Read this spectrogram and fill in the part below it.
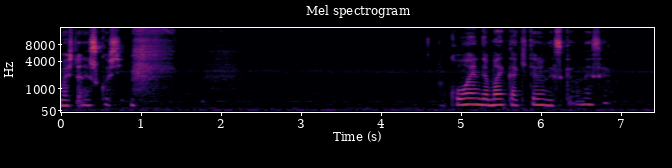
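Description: A young woman speaks close to a microphone in a soft, casual voice.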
